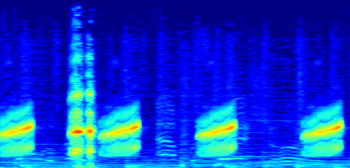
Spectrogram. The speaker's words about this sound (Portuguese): Que som de batraco é este?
